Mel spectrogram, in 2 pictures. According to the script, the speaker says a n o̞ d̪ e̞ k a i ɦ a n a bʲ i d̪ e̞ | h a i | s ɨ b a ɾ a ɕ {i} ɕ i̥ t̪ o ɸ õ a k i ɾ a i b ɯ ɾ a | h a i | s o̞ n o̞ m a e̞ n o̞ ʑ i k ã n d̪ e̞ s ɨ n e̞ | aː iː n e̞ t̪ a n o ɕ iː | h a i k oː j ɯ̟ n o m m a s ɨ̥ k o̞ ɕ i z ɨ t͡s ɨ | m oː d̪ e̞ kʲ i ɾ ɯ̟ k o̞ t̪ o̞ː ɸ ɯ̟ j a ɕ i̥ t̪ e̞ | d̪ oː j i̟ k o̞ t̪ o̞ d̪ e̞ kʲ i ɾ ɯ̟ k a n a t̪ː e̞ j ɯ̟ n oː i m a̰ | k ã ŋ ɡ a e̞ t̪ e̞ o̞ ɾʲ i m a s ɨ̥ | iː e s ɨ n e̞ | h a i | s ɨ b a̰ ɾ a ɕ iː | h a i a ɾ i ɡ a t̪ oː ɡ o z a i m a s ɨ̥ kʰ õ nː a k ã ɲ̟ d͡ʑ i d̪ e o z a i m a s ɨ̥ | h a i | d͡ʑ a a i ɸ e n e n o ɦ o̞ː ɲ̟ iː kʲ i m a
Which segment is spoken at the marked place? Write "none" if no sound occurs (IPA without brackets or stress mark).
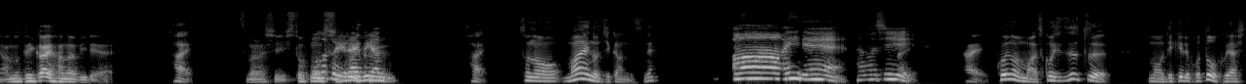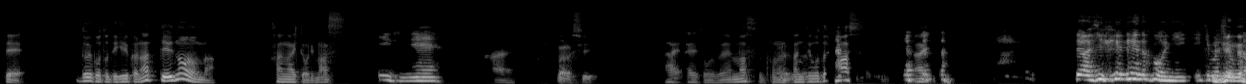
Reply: iː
